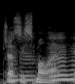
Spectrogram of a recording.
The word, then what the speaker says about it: Jussie Smollett: Jussie Smollett. – Jussie Smollett.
